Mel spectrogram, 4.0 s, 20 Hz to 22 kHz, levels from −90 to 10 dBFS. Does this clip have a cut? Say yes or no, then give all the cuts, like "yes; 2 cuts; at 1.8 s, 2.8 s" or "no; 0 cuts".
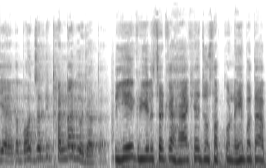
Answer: yes; 1 cut; at 1.6 s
